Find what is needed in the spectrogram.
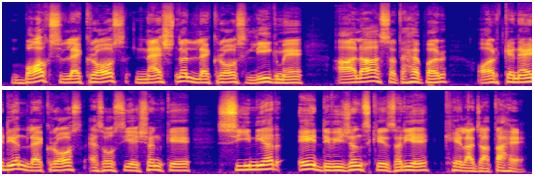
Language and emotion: Urdu, neutral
